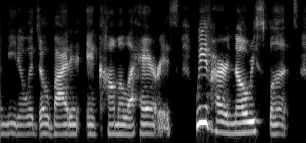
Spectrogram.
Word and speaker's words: Kamala: want y'all i mean i think it's respectful to say it how her parents named her with it indian pronunciation kamala it's not kamala okay it's kamala kamala harris we've heard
